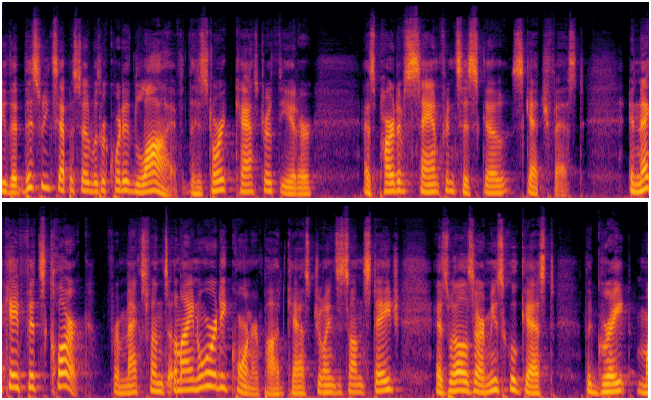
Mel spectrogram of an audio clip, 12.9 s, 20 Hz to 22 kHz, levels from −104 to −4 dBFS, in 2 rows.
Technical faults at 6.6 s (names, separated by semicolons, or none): none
